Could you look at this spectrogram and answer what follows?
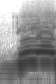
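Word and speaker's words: וָו: now the sixth letter is the Hebrew letter VA I pronounce it V I've seen it also pronounce h a w but I'm going the common one is VA V or VA W VA now the the letter VA is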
